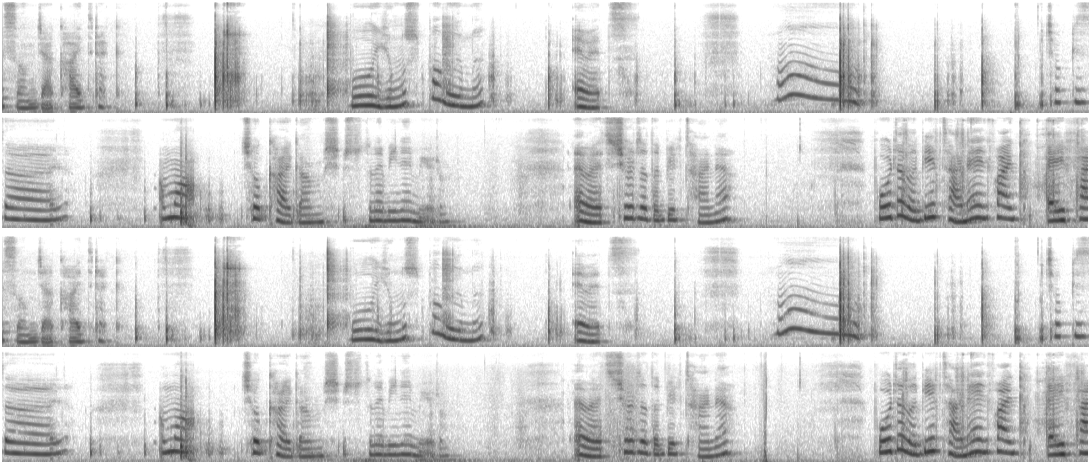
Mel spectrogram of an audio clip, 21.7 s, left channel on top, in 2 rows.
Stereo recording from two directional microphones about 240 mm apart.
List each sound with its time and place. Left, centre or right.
0.0 s a woman's voice: centre
1.3 s a sound: centre
2.8 s a sound: centre
5.6 s a woman's voice: centre
6.7 s cat: centre
9.3 s writing: centre
10.1 s a woman's voice: centre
